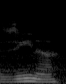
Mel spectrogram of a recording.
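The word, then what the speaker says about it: Xena: It is X E N A Zena like the warrior princess.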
